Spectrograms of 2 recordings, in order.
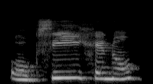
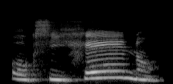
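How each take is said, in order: First: The stress is on the second syllable. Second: The stress is on the third syllable. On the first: It names the gas, a noun. "Es una palabra esdrújula" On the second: It is a present-tense verb form. "es una palabra grave"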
